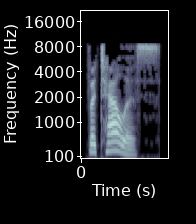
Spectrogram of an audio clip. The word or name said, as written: vitalis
